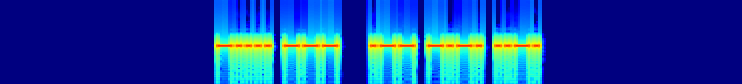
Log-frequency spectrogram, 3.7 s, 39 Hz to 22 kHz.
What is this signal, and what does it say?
Morse code, heard as a keyed tone, about 50 wpm, 700 Hz. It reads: 6O WCF
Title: Winter Field Day Exchanges Encore 50wpm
